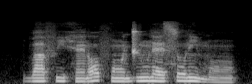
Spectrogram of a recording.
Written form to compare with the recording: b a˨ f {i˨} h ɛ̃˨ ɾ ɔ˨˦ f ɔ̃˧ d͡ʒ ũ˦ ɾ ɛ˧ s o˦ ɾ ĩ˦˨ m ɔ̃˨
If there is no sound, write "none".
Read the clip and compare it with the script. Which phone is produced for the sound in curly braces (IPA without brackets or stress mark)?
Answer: i˨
